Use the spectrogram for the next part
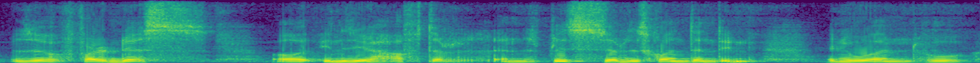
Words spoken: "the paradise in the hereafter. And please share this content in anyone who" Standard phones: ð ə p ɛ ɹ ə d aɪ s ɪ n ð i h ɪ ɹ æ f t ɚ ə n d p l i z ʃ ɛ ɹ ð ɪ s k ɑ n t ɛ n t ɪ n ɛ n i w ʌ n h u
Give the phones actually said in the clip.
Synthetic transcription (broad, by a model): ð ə f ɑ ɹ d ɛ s ɪ n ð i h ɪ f t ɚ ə n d p l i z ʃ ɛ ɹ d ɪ s k ɑ n t ɛ n t ɪ n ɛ n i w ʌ n h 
